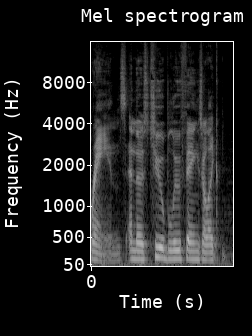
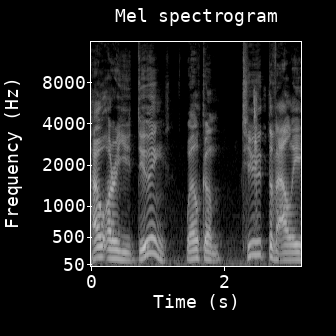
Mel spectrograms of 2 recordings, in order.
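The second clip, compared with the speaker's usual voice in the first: mechanical robotic voice with rolling dwarvish burr. Voicing a robot modeled on a female dwarf: robotic voice with dwarvish burr. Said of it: "a dwarvish burr in its robotic voice".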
